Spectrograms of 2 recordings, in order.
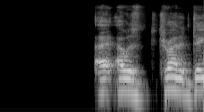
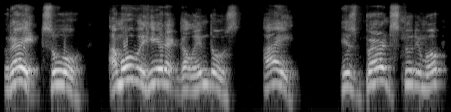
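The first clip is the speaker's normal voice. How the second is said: higher-pitched Scottish buddy impression; Scottish accent; 7 semitones higher, slower than usual. Buddy phones people about his stood-up friend, mock Scottish accent. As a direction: imitate a Scottish friend spreading gossip gleefully. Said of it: "in the Scottish accent".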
